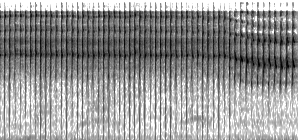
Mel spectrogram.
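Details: Rapid lovebird chatter: dozens of high, thin chirps delivered in an unbroken, pulsing rattle, the notes turning slightly lower and more slurred in the last second.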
